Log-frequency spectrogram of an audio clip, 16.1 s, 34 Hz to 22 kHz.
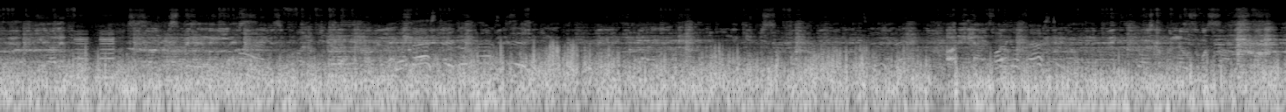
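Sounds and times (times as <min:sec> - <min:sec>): rumbling wind and road noise: 0:00.0 - 0:16.0
wind buffeting microphone: 0:00.0 - 0:16.0.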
